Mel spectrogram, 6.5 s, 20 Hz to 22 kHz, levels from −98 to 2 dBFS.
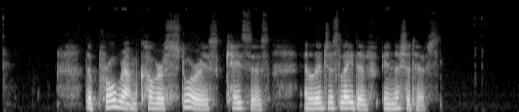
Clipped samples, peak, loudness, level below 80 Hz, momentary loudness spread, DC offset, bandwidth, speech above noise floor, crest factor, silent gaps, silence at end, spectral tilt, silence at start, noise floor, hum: under 0.1%; -2 dBFS; -19 LUFS; -66 dBFS; 9 LU; under 0.1%; 6.6 kHz; 58 dB; 18 dB; none; 1.2 s; -8.5 dB/octave; 1.05 s; -77 dBFS; none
